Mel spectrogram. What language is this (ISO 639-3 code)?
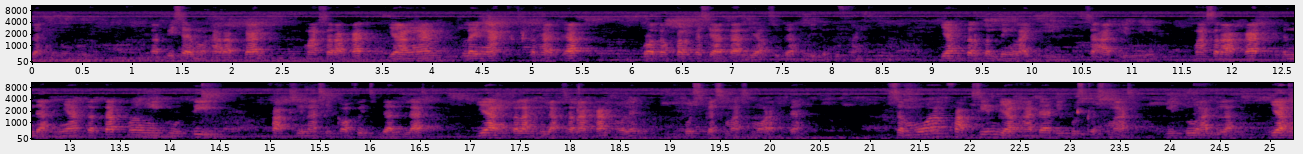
ind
